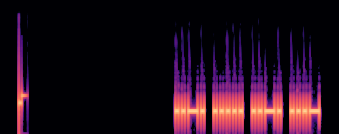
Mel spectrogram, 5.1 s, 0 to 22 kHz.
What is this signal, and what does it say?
Morse code, heard as a keyed tone, about 25 wpm, 700 Hz. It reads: F5FV
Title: DXCC-100 Call Signs - 4 Characters - 25wpm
